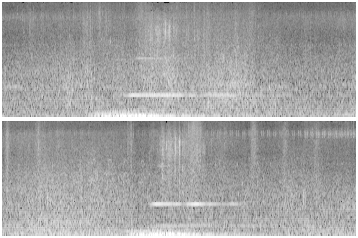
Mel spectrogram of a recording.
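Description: Dry grass rustles as someone creeps through it.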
